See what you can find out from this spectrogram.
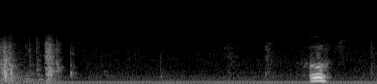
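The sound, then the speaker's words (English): A door opens with a brief, fairly loud creak near the end, preceded by a few soft thuds and rustles over a low steady hum. “Come in, the door's open.”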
